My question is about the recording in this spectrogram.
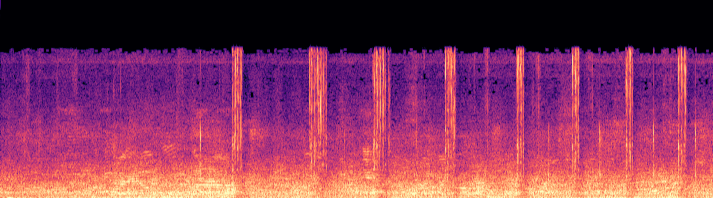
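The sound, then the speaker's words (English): A braille display's motor-driven dot cells refresh in a series of short, sharp mechanical clicks, about two per second, while the main menu is scrolled through, heard over a steady, murmuring background noise. “I'll go ahead and show what it sounds like to kind of refresh the display here.”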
